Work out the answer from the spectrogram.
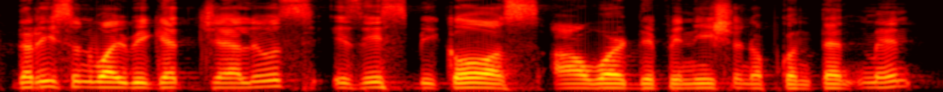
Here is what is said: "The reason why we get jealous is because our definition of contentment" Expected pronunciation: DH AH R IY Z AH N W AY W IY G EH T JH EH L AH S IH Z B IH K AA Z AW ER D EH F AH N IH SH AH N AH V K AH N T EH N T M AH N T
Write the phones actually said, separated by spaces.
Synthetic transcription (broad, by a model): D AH R IY S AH N W AY W IY G EH T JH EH L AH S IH S B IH K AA S AW ER D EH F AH N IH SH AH N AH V K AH N T EH N T M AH N T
